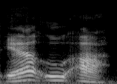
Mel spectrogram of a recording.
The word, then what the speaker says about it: Yahuwah: When these letters for God's sacred name are pronounced out together in their vowel forms, they would be pronounced as Yahuwah or Yahuwah.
